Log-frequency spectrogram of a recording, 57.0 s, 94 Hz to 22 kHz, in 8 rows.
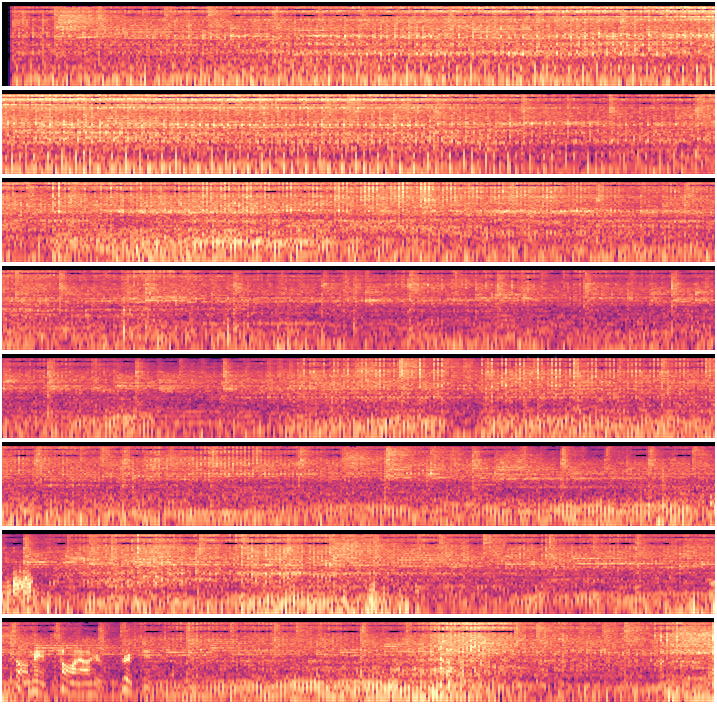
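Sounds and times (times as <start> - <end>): single-cylinder engine running: 0.0 - 57.0
background music: 0.1 - 57.0.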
